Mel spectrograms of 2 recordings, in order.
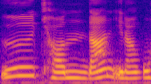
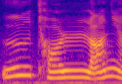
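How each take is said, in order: First: The consonants are pronounced as a double N sound. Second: The consonants are pronounced as a double L sound. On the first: The speaker calls it right. "리을의 비음화가 더 우세하다" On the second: The speaker calls it wrong. "의결란이 아니라"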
